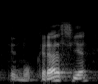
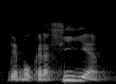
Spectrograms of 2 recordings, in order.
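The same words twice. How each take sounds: First: The i is not stressed; stress falls on 'cra'. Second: The i is stressed strongly; stress falls on 'ci'. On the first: The speaker calls it right. "no estamos pronunciando fuerte la I" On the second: The speaker calls it wrong. "no decimos"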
